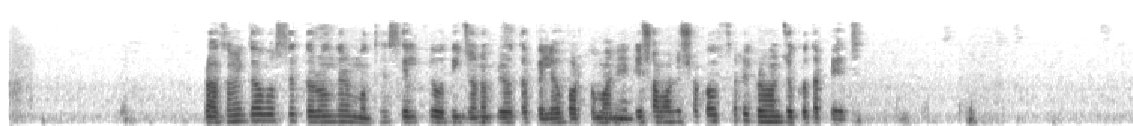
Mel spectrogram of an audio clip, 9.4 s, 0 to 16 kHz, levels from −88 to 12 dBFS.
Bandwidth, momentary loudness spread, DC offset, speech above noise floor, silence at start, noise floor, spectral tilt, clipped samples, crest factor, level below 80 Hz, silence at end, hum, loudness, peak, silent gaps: 8.2 kHz; 8 LU; under 0.1%; 41 dB; 1 s; -61 dBFS; -5.5 dB/octave; under 0.1%; 20 dB; -62 dBFS; 1.3 s; none; -20 LUFS; -2 dBFS; none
